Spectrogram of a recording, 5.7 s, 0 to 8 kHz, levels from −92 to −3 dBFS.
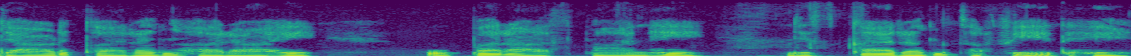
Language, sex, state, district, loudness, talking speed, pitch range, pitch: Hindi, female, Chhattisgarh, Bastar, -17 LUFS, 125 wpm, 150-175 Hz, 160 Hz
